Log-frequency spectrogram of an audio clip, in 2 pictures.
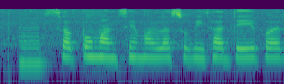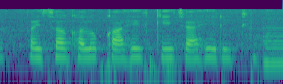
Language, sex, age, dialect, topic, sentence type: Chhattisgarhi, female, 60-100, Central, banking, statement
